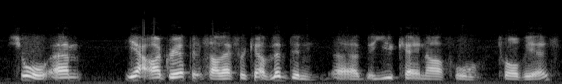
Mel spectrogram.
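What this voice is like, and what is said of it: South African accent. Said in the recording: “by your accent we can tell that you're from South Africa”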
